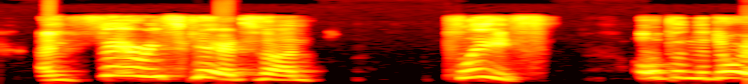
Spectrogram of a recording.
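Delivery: put-on pleading tone. Retelling a scene where a father begs his scared son: imitating Eddie begging. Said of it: "And he's just begging".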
